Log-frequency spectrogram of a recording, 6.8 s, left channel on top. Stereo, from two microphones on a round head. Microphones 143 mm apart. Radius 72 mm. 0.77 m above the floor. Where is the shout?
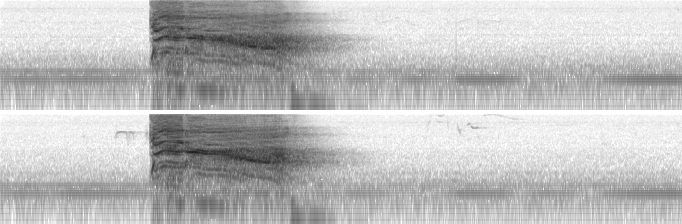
30° right (ahead or behind), 2.5 m; by 3.1 s 45° right (ahead or behind), 3.5 m.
